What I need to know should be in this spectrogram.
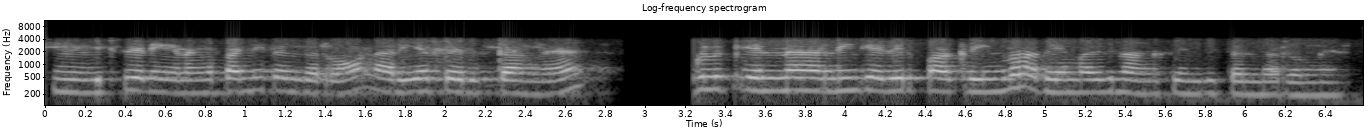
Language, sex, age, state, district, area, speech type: Tamil, female, 18-30, Tamil Nadu, Nilgiris, rural, conversation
